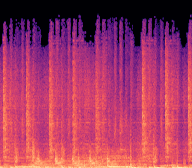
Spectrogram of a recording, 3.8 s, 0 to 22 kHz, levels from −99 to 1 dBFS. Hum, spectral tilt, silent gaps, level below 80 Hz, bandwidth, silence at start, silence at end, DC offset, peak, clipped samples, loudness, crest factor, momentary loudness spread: none; -5 dB/octave; none; -16 dBFS; 18.5 kHz; 0 s; 0 s; under 0.1%; 0 dBFS; under 0.1%; -11 LUFS; 10 dB; 2 LU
